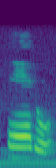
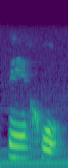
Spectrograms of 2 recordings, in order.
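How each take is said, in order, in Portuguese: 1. O R do meio é um som leve, batido. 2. O R do meio é um som forte, gutural.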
